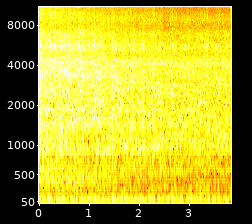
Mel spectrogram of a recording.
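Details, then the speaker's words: Honda VFR 750 at warm idle after clutch basket repair, with the clutch pulled in and released: even idle with light camshaft chatter only, the earlier knock from the basket is gone; normal idle. "tam ledwo coś jest, zrobiło się znacznie lepiej, no cóż, w zasadzie pukanie ustąpiło i nie stuka wcale"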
